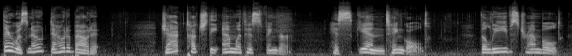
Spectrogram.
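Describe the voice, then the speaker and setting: A woman reading a children's story aloud as a narrator, in a measured, deliberate way with drawn-out emphasis. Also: medium pitch, vocal fry, a bit bright, no room sound. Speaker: storybook reader.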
